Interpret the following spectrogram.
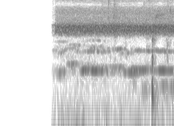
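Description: Silence, then about two-thirds of a second in a steady, high-pitched drone of insects starts and holds, typical of crickets.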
